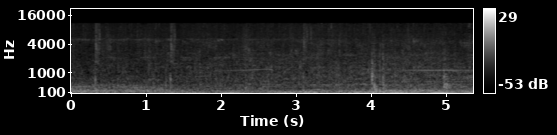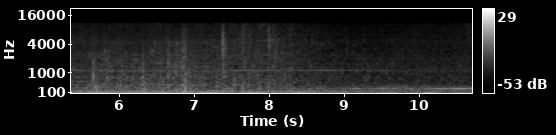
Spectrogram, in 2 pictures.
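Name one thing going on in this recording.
Footsteps crunch softly on dirt and gravel.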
